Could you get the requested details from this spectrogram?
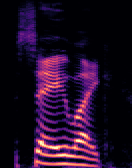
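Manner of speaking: ordinary delivery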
